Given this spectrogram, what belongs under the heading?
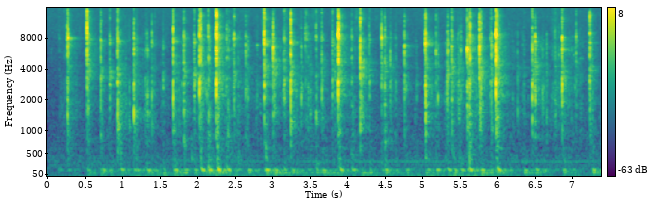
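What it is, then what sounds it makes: Plastic computer keyboard. Long natural nails and fingertips type rapidly on a full-size black plastic computer keyboard with hollow keys. The result is a dense, steady run of quick taps, each pairing a hollow low thump with a bright, sharp click that dies away almost at once.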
